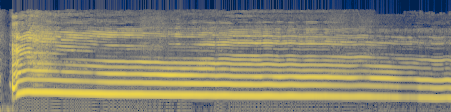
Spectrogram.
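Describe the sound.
A voice imitates the old phantom full-time siren a man in the footy crowd used to make before the real siren, one loud, sustained wail that swoops up sharply, then holds for about four seconds while its pitch slowly sags. No other talk.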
